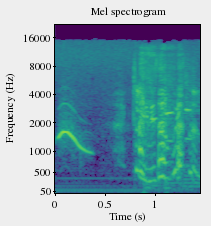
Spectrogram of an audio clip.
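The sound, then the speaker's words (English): A short, clear whistled phrase from an Irish Spring deodorant soap commercial, a single note that rises slightly then slides downward, heard before a voice begins speaking. “So you're fresh and... clean as a whistle.”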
